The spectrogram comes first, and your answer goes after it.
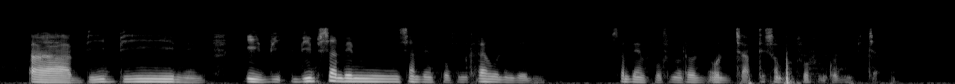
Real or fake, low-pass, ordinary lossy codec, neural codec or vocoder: fake; 5.4 kHz; none; codec, 16 kHz, 8 kbps, FreqCodec, larger model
